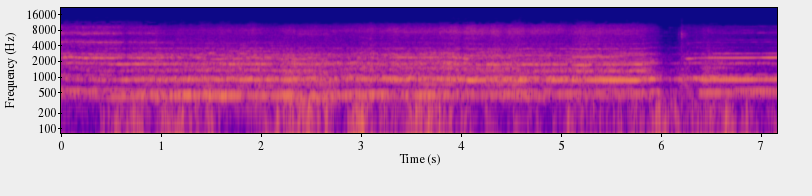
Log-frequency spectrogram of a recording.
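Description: Freight train of Falns hopper wagons rolling past close by, its wheels squealing with several high, sustained tones that drift slightly in pitch over the rumble and knocking of the wheels on the track. The squeal breaks off briefly about six seconds in and then returns.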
